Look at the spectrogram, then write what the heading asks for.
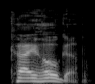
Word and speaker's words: Cuyahoga: And forgive me if I butcher the name of this hospital here. Is it Cuyahoga Falls General Hospital? Cuyahoga.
